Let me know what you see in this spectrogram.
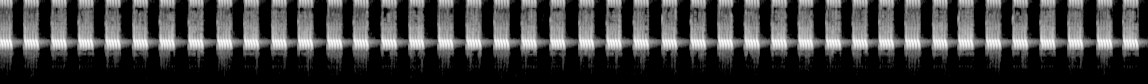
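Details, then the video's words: Rhythmic chirping of a male cricket on a summer evening, bright high-pitched pulses falling almost four to the second, unbroken and clean against silence. "Cricket Chirping Sound Effect"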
